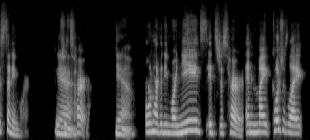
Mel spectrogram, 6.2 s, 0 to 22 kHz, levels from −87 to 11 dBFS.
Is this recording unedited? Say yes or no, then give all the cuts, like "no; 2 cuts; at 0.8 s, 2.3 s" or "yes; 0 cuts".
no; 1 cut; at 4.9 s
